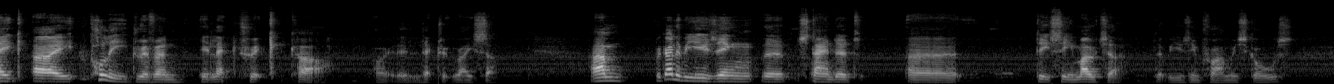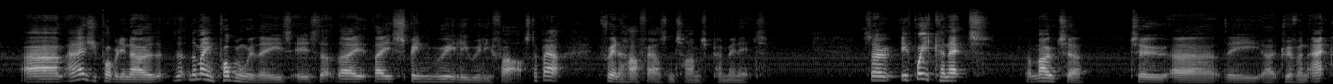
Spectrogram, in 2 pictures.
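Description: Repeated buffers occur at 4.38 s and 10.52 s. New audio arrived late, so the device replayed its last piece, about 2.7 ms long, which fits a 128-sample buffer. It replays once at 4.38 s and twice at 10.52 s, with a hard join at each repeat. The result is a click or brief buzz, and a few milliseconds of audio are lost.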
